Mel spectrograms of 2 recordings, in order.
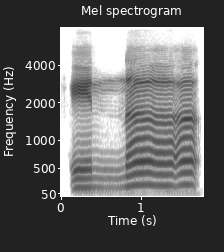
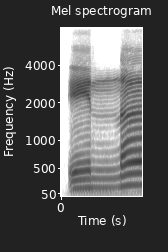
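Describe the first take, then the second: First: The middle sound is held only briefly. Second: The middle sound is stretched out longer. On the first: "Inna itu kalau dua harokat" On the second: "Inna ya ditambahin"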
